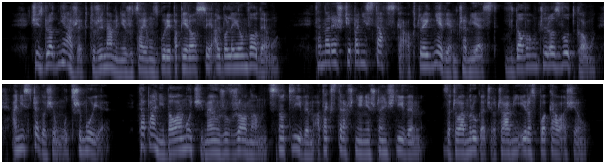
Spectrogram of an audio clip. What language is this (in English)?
Polish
